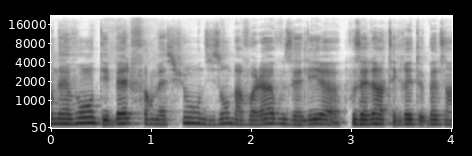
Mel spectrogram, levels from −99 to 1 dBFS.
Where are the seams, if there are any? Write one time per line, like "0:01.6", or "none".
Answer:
0:02.9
